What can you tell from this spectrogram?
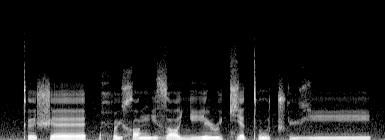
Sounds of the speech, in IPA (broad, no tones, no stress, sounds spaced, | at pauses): kʼ ɘ ʃ ɛ | ħ y x ɒ ŋ i z ɒ ʎ iː ɭ y t͡ɕ ɛ tʼ u t͡ʃʼ y ɣ iː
